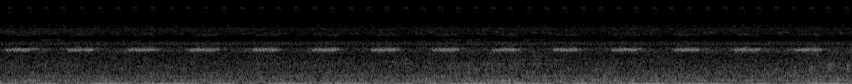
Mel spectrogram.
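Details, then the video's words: Crickets chirping in the evening beside a deck where a chihuahua puppy lies under decoration lights; steady high chirps repeat about every two-thirds of a second over a soft low rumble. "Cricket Sounds"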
